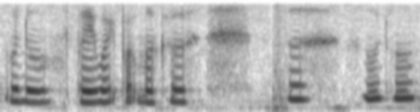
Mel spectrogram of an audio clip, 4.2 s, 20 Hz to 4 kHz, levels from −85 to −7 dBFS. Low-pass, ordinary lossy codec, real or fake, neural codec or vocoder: 3.6 kHz; none; real; none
